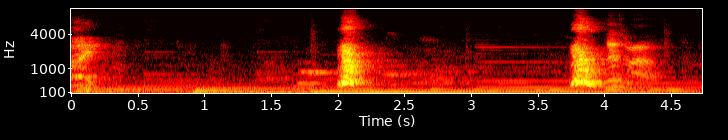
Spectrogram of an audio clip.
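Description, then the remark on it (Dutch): A dog behind the gate of an animal shelter, where a man stands with it, lets out two sharp, separate barks about two seconds apart, fairly loud, over a steady low background hum. “Achter de poort staat een man met zijn hond en de man roept heel hard tegen het beest.”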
